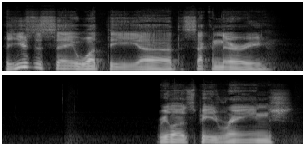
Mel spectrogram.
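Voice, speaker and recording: Thinking aloud and cursing without restraint, this livestreamer keeps up casual commentary on his game. His voice is on the low side, slow, smooth and a bit bright.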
